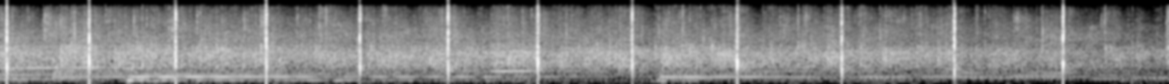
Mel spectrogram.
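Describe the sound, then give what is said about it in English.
An audience applauds for those who said yes to Jesus, with sharp claps landing in a steady, even rhythm over a dense wash of clapping, while sustained low musical chords play underneath. “And could we just give a round of applause to anyone that said yes to Jesus today?”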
